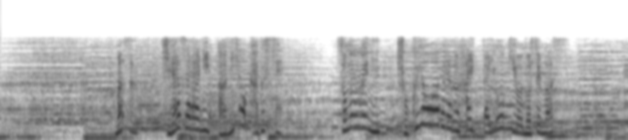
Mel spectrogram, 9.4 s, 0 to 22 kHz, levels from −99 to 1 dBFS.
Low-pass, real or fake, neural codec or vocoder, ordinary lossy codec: 7.2 kHz; fake; codec, 16 kHz, 8 kbps, FreqCodec, smaller model; none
